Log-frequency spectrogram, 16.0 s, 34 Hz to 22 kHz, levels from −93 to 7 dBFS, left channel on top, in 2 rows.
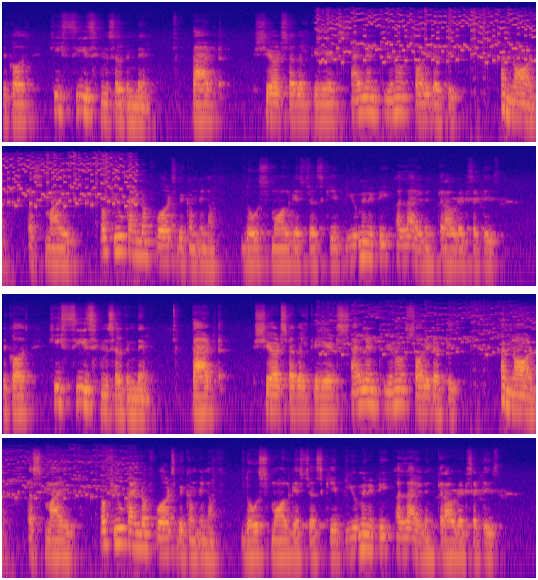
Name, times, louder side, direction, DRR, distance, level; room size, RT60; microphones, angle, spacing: voice 1, 0.0-0.5 0.7-2.2 2.8-3.3 3.8-6.8 7.5-8.1 8.4-9.1 9.5-11.2 11.6-15.7, right 3 dB, 75° right, 1.5 m, -27 dB
sound 1, 4.7-10.0, left 8 dB, 75° left, 2.2 m, -35 dB
17.5 x 14.0 x 4.4 m
head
